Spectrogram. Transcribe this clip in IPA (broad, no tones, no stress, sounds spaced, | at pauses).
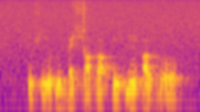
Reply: u ç n u ɗ u b æ ç ɒ ɠ ɒ ʔ ĩ ɓ ũ ʔ ɒ ʊ̯ ɠ o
